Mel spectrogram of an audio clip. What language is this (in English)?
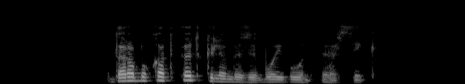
Hungarian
